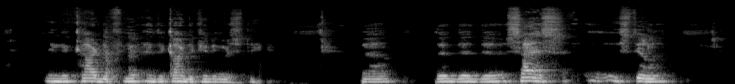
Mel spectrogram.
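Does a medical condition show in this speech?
Yes: Parkinson's disease; onset around age 55 or 56, stopped playing guitar because could not play syncopation.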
